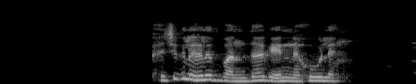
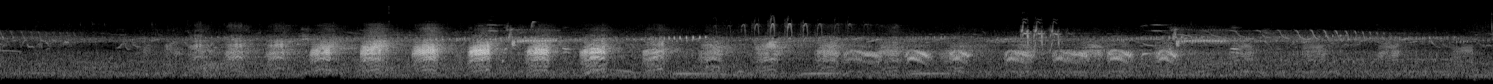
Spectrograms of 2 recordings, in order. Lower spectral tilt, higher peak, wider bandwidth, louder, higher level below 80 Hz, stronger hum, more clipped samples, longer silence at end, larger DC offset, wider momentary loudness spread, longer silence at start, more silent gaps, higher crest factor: first, -5.5 dB/octave vs 3.5 dB/octave; second, -12 dBFS vs -2 dBFS; second, 7.6 kHz vs 15.5 kHz; second, -26 LUFS vs -22 LUFS; first, -70 dBFS vs under -90 dBFS; neither; neither; about the same, 0 s vs 0 s; neither; second, 10 LU vs 19 LU; first, 1.5 s vs 0 s; neither; second, 18 dB vs 24 dB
